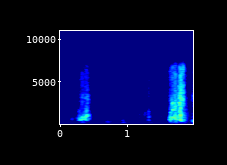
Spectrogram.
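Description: Two short scraping rustles, the second louder near the end: handling noise from movement close to the microphone.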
